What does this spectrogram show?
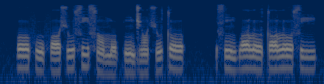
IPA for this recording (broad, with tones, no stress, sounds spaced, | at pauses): o˧ f u˨ f ɔ˨ ʃ u˧ s i˧ s ɔ̃˨ m o˨ k ĩ˨ d͡ʒ ɔ̃˨ ʃ u˨˦ t o˧ | s ĩ˧ b ɔ˦ l o˧ t ɔ˦ l o˧ s i˧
